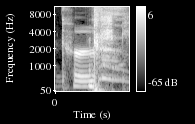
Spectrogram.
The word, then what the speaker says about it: kirsch: Am I saying that right, kirsch? – Yeah, I think that is right. Mm-hmm. That's how I would say it. Okay. Marasca, mascara, kirsch, kirsch.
